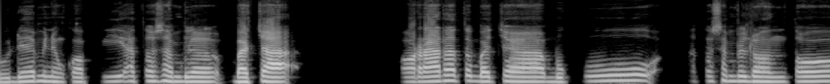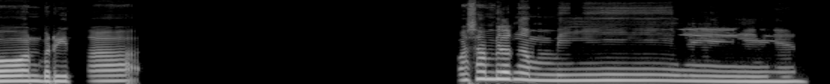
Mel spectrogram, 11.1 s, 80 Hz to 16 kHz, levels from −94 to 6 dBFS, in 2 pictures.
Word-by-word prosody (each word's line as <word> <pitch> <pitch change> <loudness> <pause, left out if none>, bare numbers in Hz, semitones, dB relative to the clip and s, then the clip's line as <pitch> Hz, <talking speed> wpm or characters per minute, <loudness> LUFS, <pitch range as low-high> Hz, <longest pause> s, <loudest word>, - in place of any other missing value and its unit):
udah 190 +4 0
minum 210 -2 0
kopi, 200 +2 -4
atau 210 +1 -2
sambil 195 -3 +3
baca 190 0 +6 0.7
koran, 200 +2 +4
atau 225 0 -3
baca 200 -1 +3
buku, 230 +6 0 0.2
atau 210 0 -14
sambil 215 -1 -1
nonton 205 +3 +2
berita? 220 +2 -7 2.1
Oh, 255 - -8
sambil 305 -1 0
ngemil? 240 -6 -7
210 Hz, 90 wpm, -22 LUFS, 200-230 Hz, 2.1 s, baca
